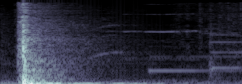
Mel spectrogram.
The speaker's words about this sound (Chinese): 下一刻，小美房间的门把开始震动起来。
